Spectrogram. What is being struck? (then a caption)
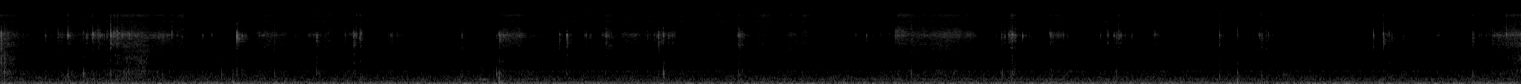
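Sand-cement powder in a steel bowl. Bare hands scoop, rub and crumble fine, crumbly grey dry sand-cement powder mix in a steel bowl. The result is a quiet, steady gritty crackle: dense grainy patter and crinkling over a low, muffled rumble, with a faint bright hiss on top.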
